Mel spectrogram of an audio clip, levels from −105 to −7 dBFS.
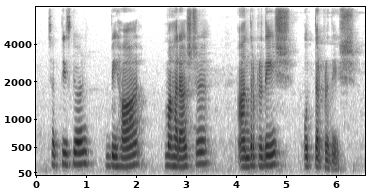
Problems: none marked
